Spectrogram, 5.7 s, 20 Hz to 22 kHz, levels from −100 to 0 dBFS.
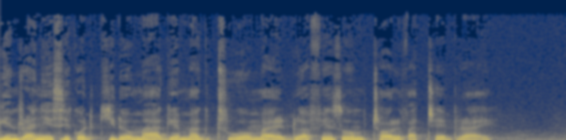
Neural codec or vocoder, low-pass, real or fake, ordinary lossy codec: none; 19.8 kHz; real; MP3, 96 kbps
